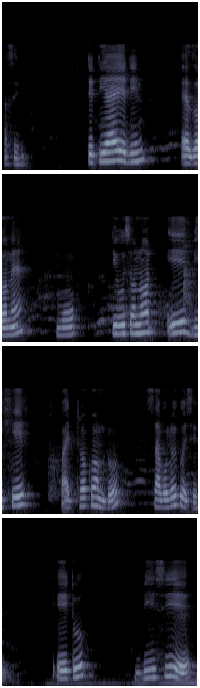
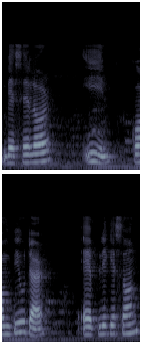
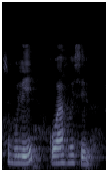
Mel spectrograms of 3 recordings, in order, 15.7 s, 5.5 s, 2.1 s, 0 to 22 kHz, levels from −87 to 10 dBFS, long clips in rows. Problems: background conversations at intervals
